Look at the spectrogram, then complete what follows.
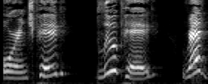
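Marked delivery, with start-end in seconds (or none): none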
